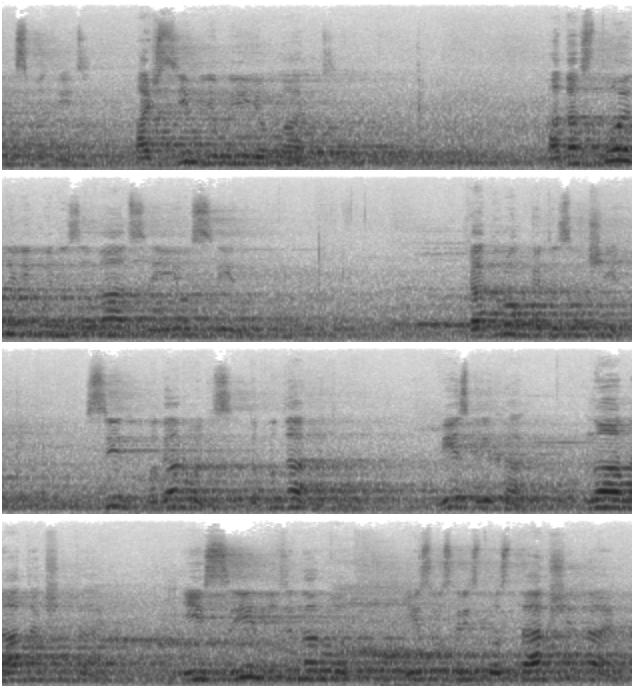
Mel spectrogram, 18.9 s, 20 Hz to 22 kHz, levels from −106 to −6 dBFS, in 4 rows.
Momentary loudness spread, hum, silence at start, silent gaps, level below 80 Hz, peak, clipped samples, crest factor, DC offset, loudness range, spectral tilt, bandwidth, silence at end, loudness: 12 LU; none; 0 s; none; -58 dBFS; -12 dBFS; under 0.1%; 18 dB; under 0.1%; 5 LU; -5 dB/octave; 19 kHz; 0 s; -30 LUFS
